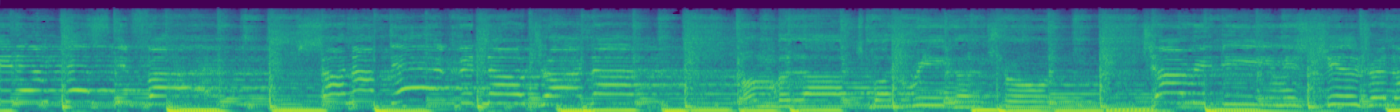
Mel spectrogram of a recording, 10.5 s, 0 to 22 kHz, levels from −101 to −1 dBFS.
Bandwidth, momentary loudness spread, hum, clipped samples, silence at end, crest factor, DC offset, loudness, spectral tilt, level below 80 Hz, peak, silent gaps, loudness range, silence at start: 15.5 kHz; 4 LU; none; under 0.1%; 0 s; 12 dB; under 0.1%; -20 LUFS; -4.5 dB/octave; -22 dBFS; -8 dBFS; none; 0 LU; 0 s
